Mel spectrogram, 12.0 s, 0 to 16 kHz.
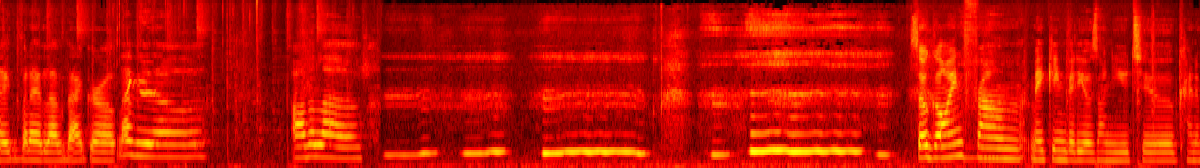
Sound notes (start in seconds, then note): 3.8 humming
